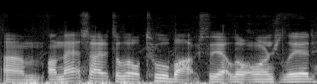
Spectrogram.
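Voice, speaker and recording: Over noticeable background noise, a man speaks at a fairly quick pace with a medium pitch and monotone, flat intonation. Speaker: vehicle owner selling his truck. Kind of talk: product walkthrough video. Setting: outdoors. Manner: loud; casual, hesitant with many fillers.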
